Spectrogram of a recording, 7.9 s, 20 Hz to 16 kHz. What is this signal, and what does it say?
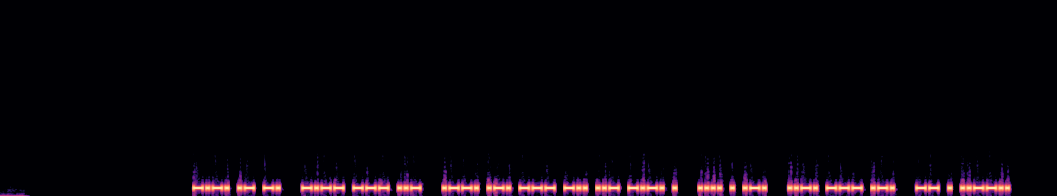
Morse code, heard as a keyed tone, about 50 wpm, 700 Hz. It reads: CAN YOU PRODUCE HER FOR ME?
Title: Sentences from Top 1000 Words - Review Part 3 - 50wpm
